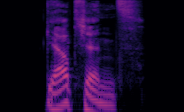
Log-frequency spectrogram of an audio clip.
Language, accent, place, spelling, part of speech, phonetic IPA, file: German, Germany, Berlin, Gärtchens, noun, [ˈɡɛʁtçəns], De-Gärtchens.ogg
- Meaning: genitive singular of Gärtchen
